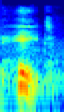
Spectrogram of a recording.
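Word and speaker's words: Haight: but it's h-a-i-g-h-t which probably the german way would be height but a lot of people pronounce that hate and she told me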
